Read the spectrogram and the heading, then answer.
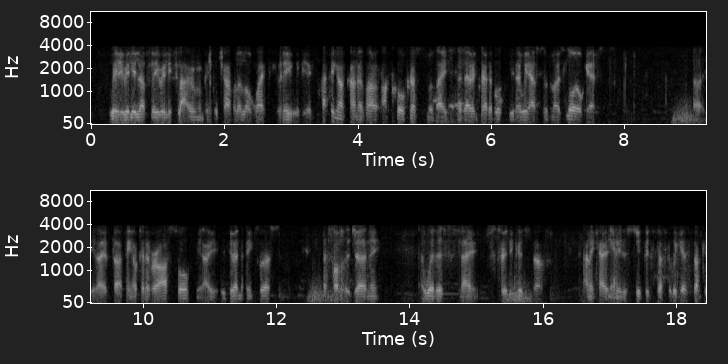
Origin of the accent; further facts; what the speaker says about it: Birmingham, West Midlands, United Kingdom; moved away as an adult; also born or lived in Nottingham / Manchester; I grew up in a little suburb called Hall Green, just outside the Bolton Triangle.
